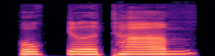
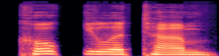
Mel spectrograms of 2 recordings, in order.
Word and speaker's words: Coquitlam: Coquitlam, British Columbia, Canada. He says, have fun pronouncing that city name. Most people have trouble with it. Coquitlam, British Columbia.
